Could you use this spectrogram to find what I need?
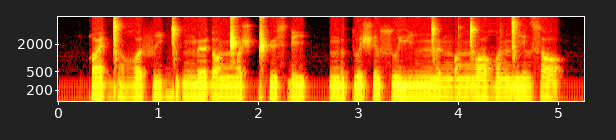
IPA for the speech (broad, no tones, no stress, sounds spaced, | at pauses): qʷ e ɡ͡ǀ ɐ ʁʷ e f i ɡ͡ǀ y ŋ͡m ø ɗ ɔ ŋ͡ǁ ɔ ʃ ǁʰ y s ɗ i | ŋ ø tʷ e ʃ ɾ i sʷ i j i ŋ ŋ͡ǀ ø ŋ ɔ ŋ͡ǀ ɔ ʁʷ ɐ ŋ͡ǀ i l s ɔ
